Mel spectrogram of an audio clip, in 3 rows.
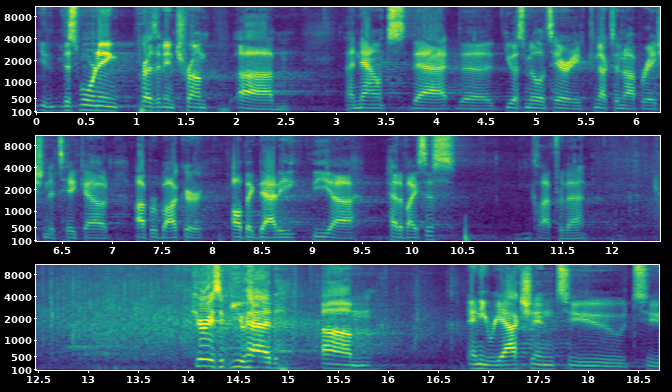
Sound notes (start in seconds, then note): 12.0 applause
